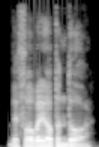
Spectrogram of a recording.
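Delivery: ordinary delivery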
